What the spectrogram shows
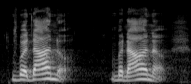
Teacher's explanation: आ नाही अ sound येतो बनाना हा श्वा साऊंड म्हणतात त्याला पहिला ए आहे तो श्व साऊंड आहे मधला ए हा स्ट्रॉंग आहे आ आणि शेवटचा ए परत श्व आहे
